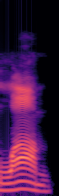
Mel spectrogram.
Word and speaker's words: Lam: hey no B all right no B please some people actually pronounce my name correctly pronounced lamb it's called lamb there's only like three people that pronounce that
